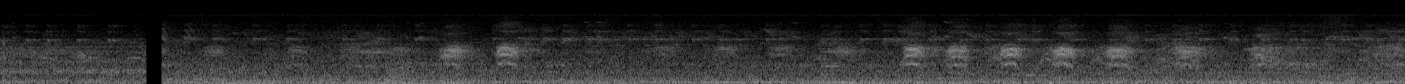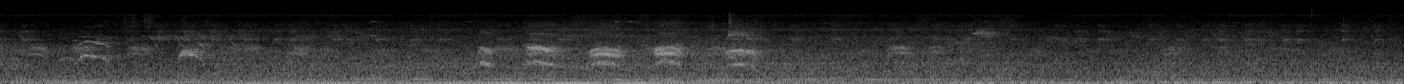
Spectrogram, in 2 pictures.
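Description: A bird calling in runs of short repeated calls, about two or three a second, several times over, above a steady low background rumble.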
